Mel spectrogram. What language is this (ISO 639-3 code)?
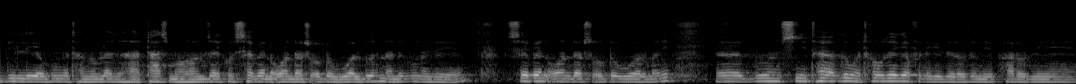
brx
